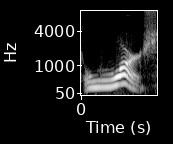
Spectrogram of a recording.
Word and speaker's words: wash: hail from Arizona so pronouncing W like warsh huh uhhuh kind of sounds like you have a mouthful of marbles huh sounds like you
